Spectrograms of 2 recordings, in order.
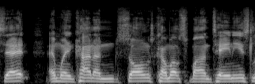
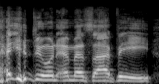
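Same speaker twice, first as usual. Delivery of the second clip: laughing; 7 semitones higher, 4 dB louder than usual. Real, not acted. Still laughing after Epcot joke.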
